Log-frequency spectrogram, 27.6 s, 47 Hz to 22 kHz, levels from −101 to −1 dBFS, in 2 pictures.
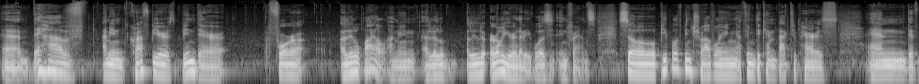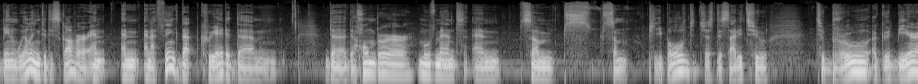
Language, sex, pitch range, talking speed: English, male, 80-100 Hz, 150 wpm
